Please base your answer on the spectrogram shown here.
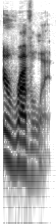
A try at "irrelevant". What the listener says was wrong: Irrelevant. Irrelevant. You just added an extra syllable. It sounded like it was like, no, that is the word. It sounded like that was supposed to be the word.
